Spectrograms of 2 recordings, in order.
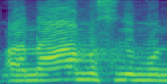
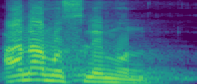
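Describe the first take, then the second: First: The final vowel of ana is drawn out long. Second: The final vowel of ana is short. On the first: The speaker calls it wrong. "नहीं कहेंगे" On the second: The speaker calls it right. "अलिफ नहीं पढ़ा जाता"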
